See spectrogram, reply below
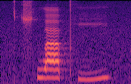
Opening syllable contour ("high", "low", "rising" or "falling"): high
